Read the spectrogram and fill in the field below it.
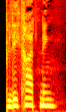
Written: blikretning

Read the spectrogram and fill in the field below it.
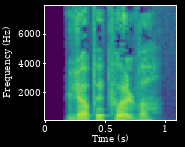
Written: loppepulver

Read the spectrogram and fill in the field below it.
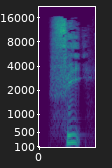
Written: fe

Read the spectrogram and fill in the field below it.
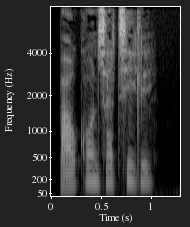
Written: baggrundsartikel

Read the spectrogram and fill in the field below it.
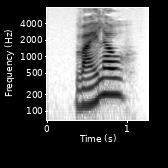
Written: vejlav

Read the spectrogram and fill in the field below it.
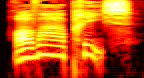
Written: råvarepris

